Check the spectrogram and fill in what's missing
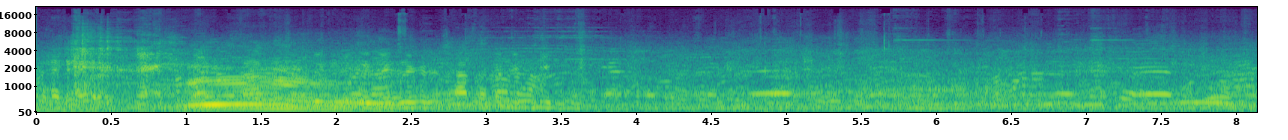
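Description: Cattle low at a crowded, hot cattle market in Bhengula, with one clear drawn-out moo early on and more lowing through a busy crowd backdrop with people talking.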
